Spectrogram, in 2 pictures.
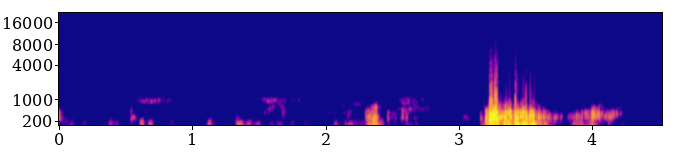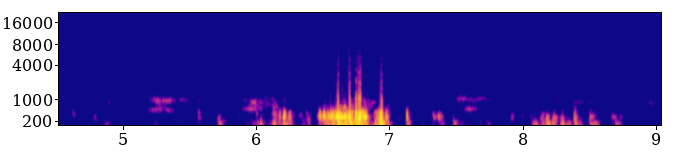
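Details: Fit adult male, stethoscope on the abdomen: soft gurgles and two louder rumbling growls over a quiet background, ordinary stomach growling.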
